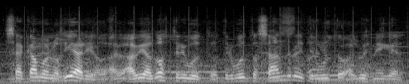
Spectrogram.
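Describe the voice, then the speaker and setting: Older man, singer guest, slightly high voice, halting and full of fillers, music bed under the talk. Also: creaky. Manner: hesitant, with fillers and repeated words. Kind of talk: casual interview talk. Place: indoor restaurant, large room. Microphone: handheld mic held by the interviewer.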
